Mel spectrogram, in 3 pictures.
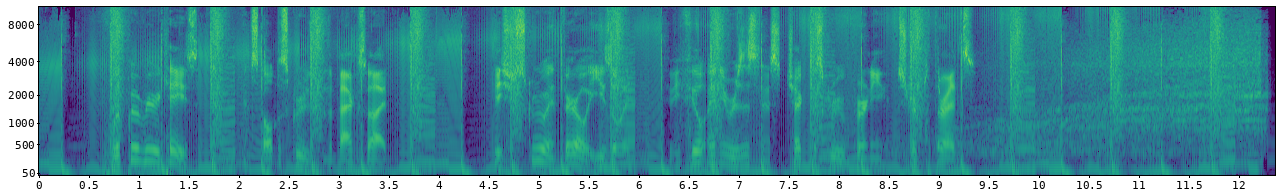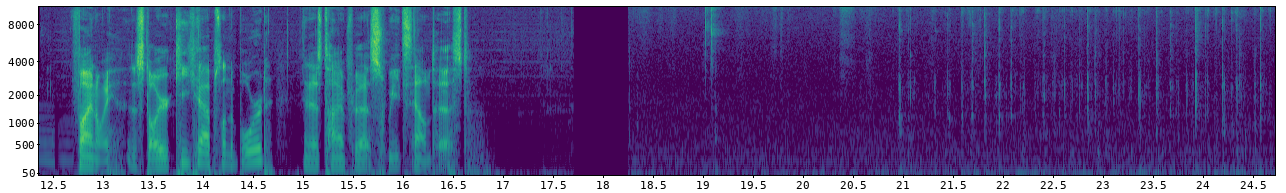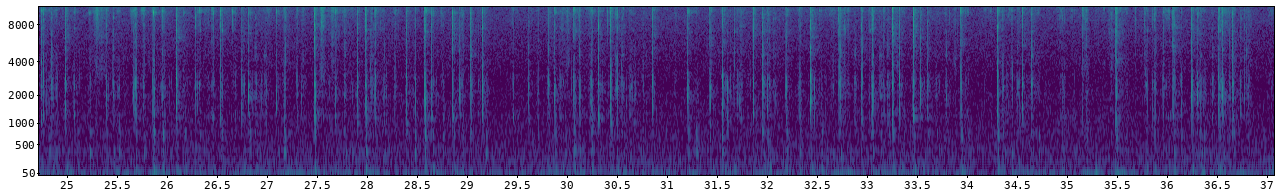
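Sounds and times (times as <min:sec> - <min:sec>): muted keyboard keystrokes: 0:21.0 - 0:36.9.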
